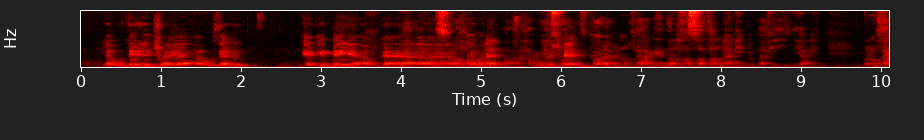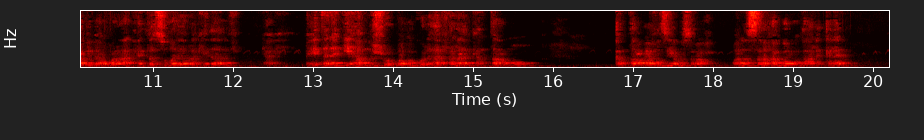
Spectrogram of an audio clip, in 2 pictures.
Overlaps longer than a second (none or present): present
